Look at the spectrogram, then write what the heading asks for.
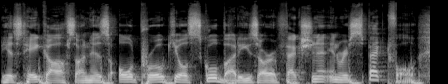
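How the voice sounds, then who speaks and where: An enthusiastic man with an American accent speaks with vocal fry and very wide pitch swings. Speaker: college radio host. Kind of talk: radio show introduction. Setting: studio. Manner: enthusiastic, announcer-style build-up; rambling with filler 'uh'.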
